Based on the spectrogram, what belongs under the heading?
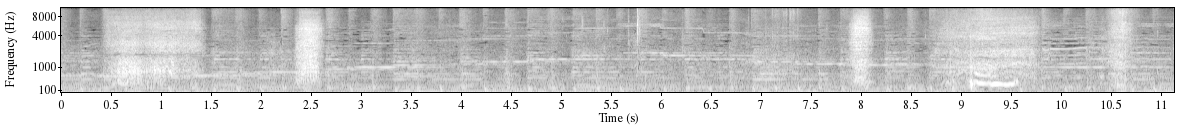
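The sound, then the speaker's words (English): Several quick, hard snorts through the nose as someone sniffs something up the nostril, sharp breathy bursts spaced irregularly with quiet pauses between, one longer and raspier near the end. “Make sure you snore it back. Real quick and hard.”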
